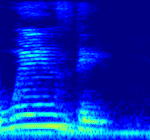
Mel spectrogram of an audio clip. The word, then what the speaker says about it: Wednesday: But the right pronunciation is what? Wednesday.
